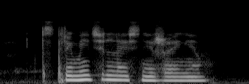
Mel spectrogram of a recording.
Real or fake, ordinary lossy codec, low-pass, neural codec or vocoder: fake; none; none; codec, 16 kHz, 2 kbps, FreqCodec, larger model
